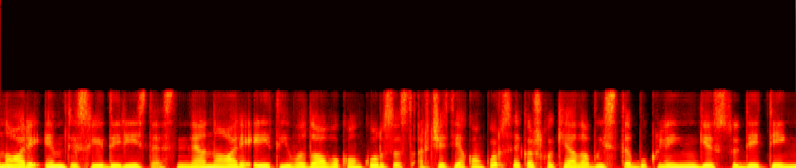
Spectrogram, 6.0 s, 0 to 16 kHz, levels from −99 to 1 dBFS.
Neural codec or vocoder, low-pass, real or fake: codec, 16 kHz, about 1 kbps, DyCAST, with the encoder's durations; 7.2 kHz; fake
